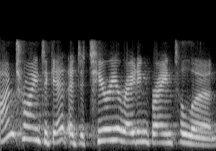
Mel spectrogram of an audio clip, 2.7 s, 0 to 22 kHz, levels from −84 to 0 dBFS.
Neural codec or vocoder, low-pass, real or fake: none; 7.2 kHz; real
